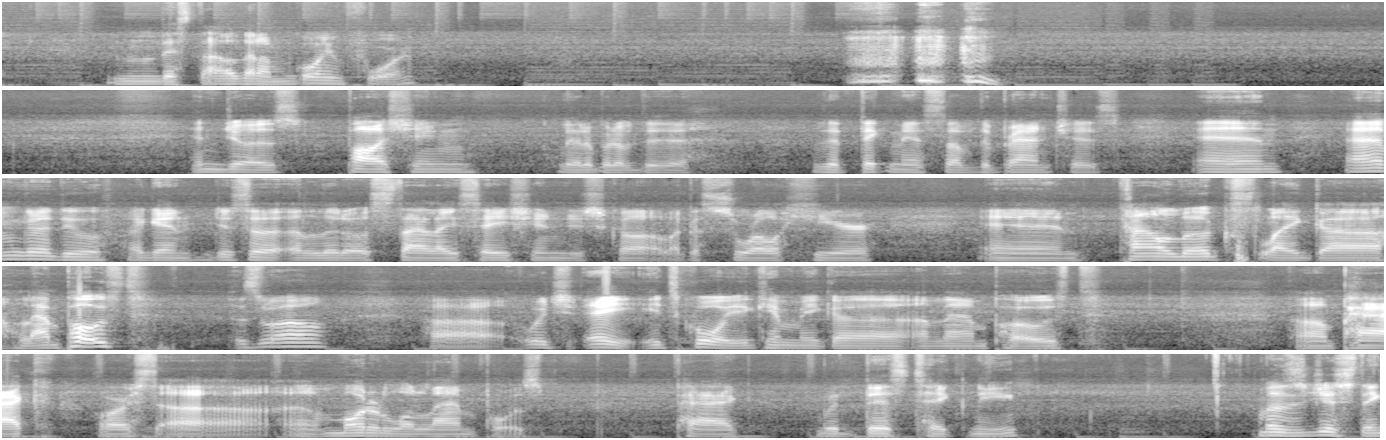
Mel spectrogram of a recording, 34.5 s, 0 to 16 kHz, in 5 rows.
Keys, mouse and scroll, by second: 0.9 shift+middle click, 1.8-2.2 scroll down 2, 2.2 shift+middle click, 2.6 click, 3.7-4.1 shift+middle drag, 4.1 shift+click, 4.5 ctrl+a, 5.7 shift+middle click, 6.5 click, 7.0 ctrl+a, 8.0 click, 8.3 ctrl+a, 10.3 g, 11.2 e, 12.0 e, 13.3 e, 14.6 e, 15.7 e, 16.4 e, 17.2 e, 17.9-18.2 scroll up 4, 18.2-19.9 shift+middle drag, 19.9 click, 20.6 ctrl+a, 22.3 click, 22.5 ctrl+a, 24.9 click, 25.2 ctrl+a, 26.4 click, 26.6 ctrl+a, 28.7 shift+middle click, 29.0 scroll down 3, 29.3-29.8 shift+middle drag, 29.8 click, 30.4 ctrl+a, 32.3 click, 32.6 ctrl+a, 34.3-34.5 scroll down 4.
